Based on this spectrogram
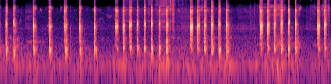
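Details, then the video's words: Francolin chicks calling: short, sharp, clicking notes in quick runs of several per second, with brief pauses between bursts. "pheasant baby awaaz, teetar ki boli"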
